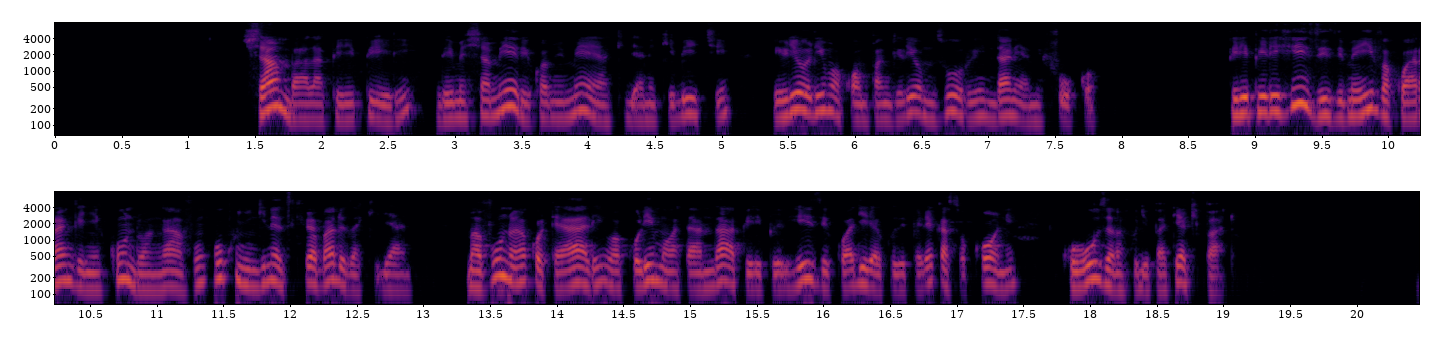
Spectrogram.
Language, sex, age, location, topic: Swahili, male, 25-35, Dar es Salaam, agriculture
